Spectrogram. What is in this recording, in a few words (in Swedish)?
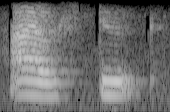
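"halsduk", Swedish; tdegames; ktuberling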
